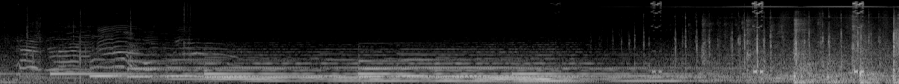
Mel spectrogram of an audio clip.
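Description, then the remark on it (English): Several short, rising meows from more than one cat burst out at the start, then give way to a sustained tonal drone with scattered noisy clatter building toward the end. “Get away, cats!”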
